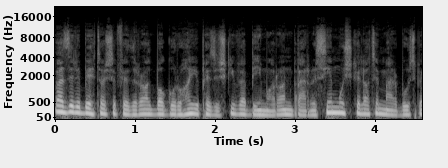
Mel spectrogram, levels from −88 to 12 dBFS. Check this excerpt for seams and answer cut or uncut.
cut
